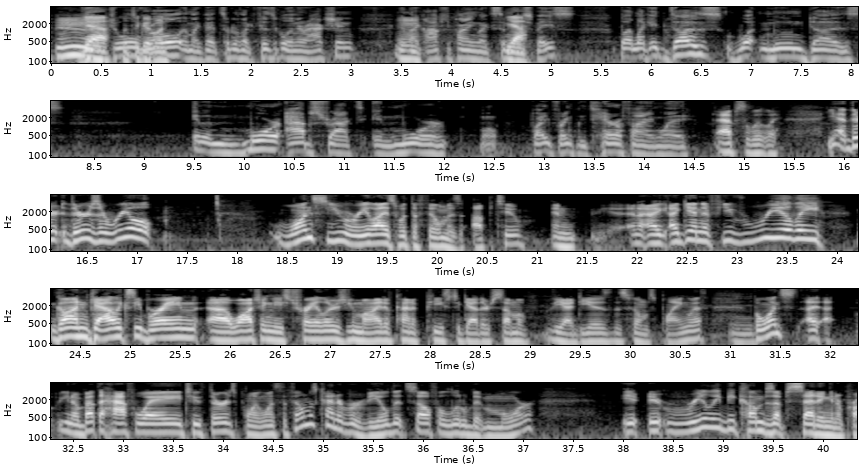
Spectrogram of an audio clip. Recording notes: It's Hot Takes from a Hot Car. Car immediately following our screening and put down our initial reactions.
